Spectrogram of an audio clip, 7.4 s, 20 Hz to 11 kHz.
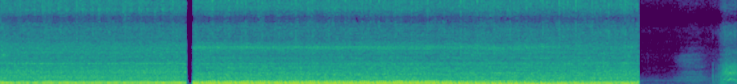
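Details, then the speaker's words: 1989 Kawasaki Ninja ZX7 on a stand, being run out of fuel; steady, even four-cylinder burble with regular low pulse and no knocks or rattles until it stops: healthy normal idle. "Just running it out of fuel up on the stand here. Can't believe how well it idles."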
